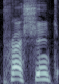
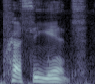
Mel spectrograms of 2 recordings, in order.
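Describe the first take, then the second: First: The middle consonant is an 'sh' sound. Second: The middle consonant is an 's' sound. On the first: "It's presh, like a S H, like shh" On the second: "or prescient, like I'm going to the sea"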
